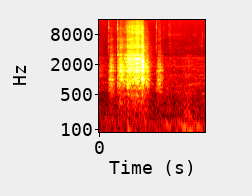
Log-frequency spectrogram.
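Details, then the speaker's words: Old motorcycle with drained battery: slow labored starter groans that fade without starting; battery too weak to crank the engine, kickstart also hard. "teman-teman ya ini akinya ngedrop temen-temen jadi dia nggak kuat"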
